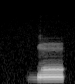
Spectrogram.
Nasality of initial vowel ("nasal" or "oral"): nasal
